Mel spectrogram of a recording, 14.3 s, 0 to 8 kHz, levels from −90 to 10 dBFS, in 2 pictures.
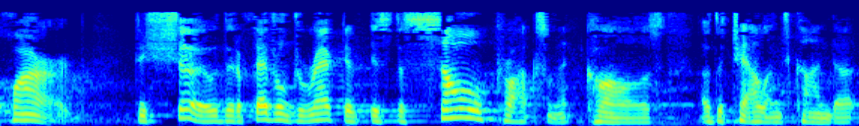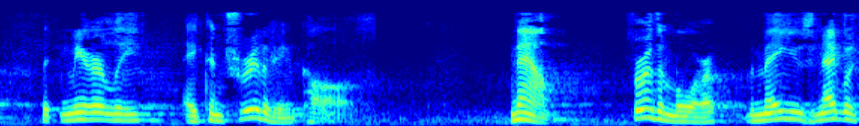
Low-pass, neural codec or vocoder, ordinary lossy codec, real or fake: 7.2 kHz; codec, 16 kHz, 2 kbps, X-Codec, HuBERT features, trained on balanced general audio; MP3, 24 kbps; fake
